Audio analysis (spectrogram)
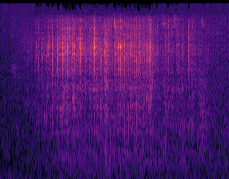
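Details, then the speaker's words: Giant Cypress hybrid bicycle during a tune-up: freewheeling drivetrain ticks with sharp, high chirps as the dry derailleur squeaks for lack of lubrication. "you can hear the squeakiness we could take care of that quick once I go grab lubrication"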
